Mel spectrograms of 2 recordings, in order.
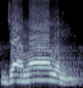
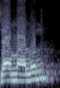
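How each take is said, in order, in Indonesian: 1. Vokal setelah m itu panjang. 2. Vokal setelah m itu pendek. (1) "kalau mimnya panjang" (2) "kalau misalnya tanpa mimnya nggak panjang"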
